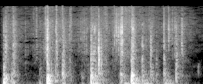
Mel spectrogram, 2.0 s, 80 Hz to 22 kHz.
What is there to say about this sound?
Footsteps-Stairs-Wooden-Hollow-07
This is the sound of someone walking/running up a short flight of wooden basement stairs.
